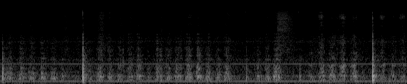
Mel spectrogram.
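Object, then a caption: Ballpoint pen on paper sheet. A silver metal ballpoint pen scratches quick shading strokes around the eyes and hair of a portrait drawn on a large white paper sheet resting on an easel board. The result is a steady, soft, dry scratching texture with a faint low hum underneath, broken by two sharper clicks as the pen strikes the paper.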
